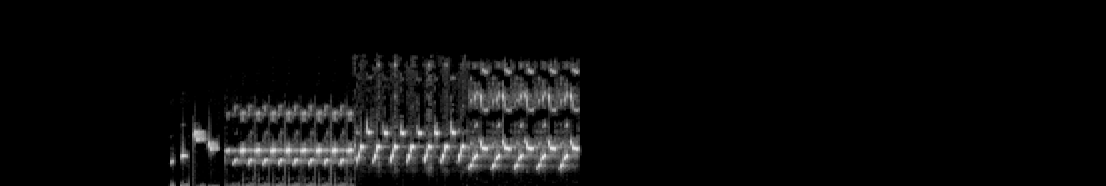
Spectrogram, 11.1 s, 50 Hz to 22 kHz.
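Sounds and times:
goldfinch singing: 0:01.7 - 0:05.8.

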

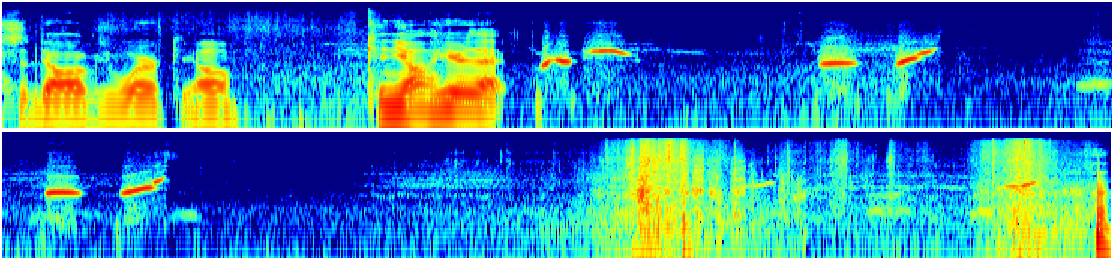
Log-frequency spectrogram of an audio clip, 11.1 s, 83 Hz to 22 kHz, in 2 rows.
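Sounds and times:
quail whistled call: 0:02.6 - 0:03.3, 0:04.0 - 0:04.8.

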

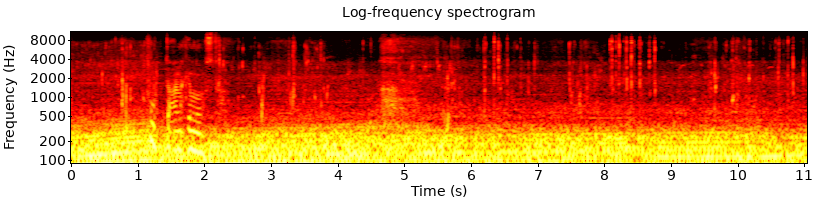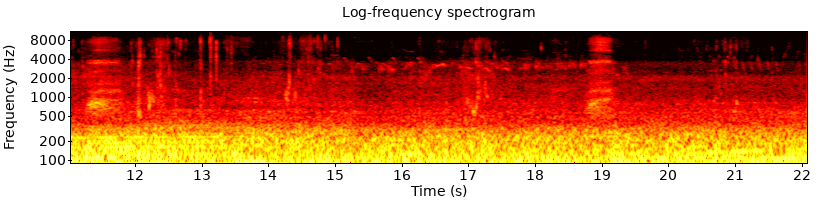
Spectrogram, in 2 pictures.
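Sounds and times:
water splashing on hull: 0:00.0 - 0:22.0
wind rumble on microphone: 0:00.0 - 0:22.0
small clicks: 0:06.2 - 0:08.9.

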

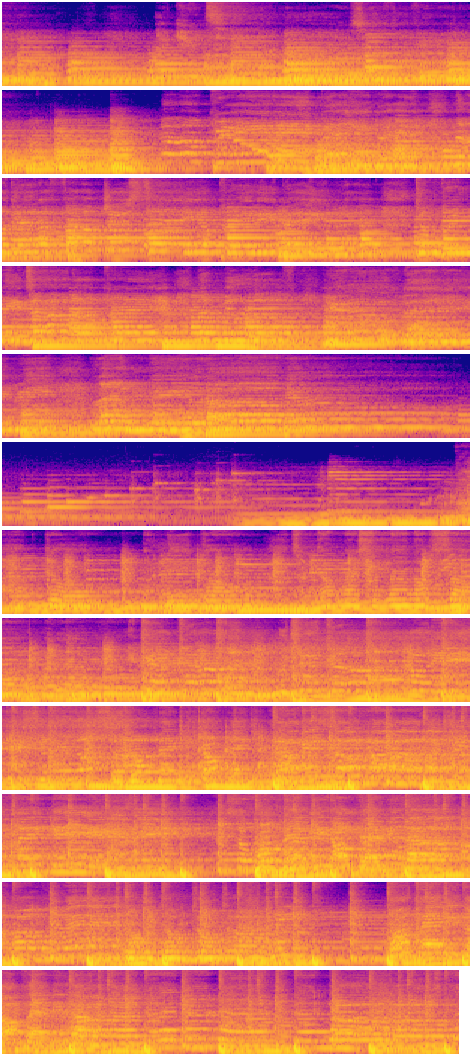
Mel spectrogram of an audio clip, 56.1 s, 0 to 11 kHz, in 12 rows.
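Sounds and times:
low bass line: 0:00.0 - 0:06.2, 0:07.4 - 0:09.7, 0:25.7 - 0:56.0
instrumental backing music: 0:00.0 - 0:56.0
stage piano sustained chords: 0:00.0 - 0:56.0
man singing into a microphone: 0:01.5 - 0:04.9, 0:06.1 - 0:23.6, 0:27.9 - 0:56.0.

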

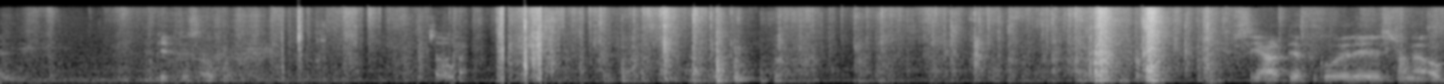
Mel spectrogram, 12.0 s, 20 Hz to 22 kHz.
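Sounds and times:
cardboard rustling: 0:01.6 - 0:12.0
scissors cutting packing tape: 0:04.1 - 0:10.2
tape ripping: 0:04.1 - 0:10.9.

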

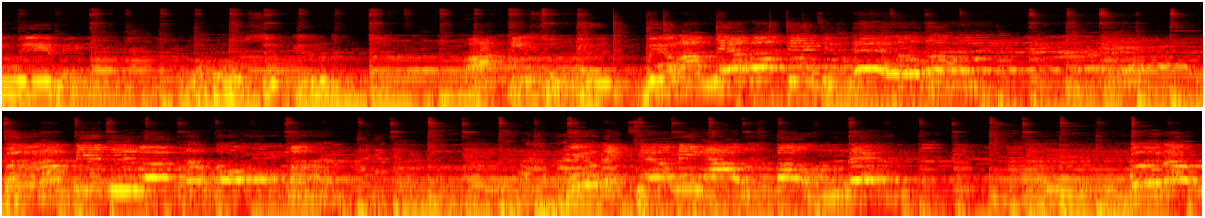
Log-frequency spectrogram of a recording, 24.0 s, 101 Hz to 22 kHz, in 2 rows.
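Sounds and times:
man singing into microphone: 0:00.0 - 0:16.1, 0:17.2 - 0:21.9, 0:23.2 - 0:24.0
bass line: 0:00.0 - 0:24.0
drum beat: 0:04.4 - 0:24.0.

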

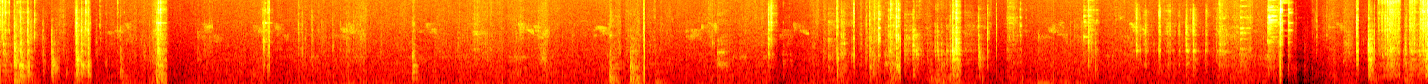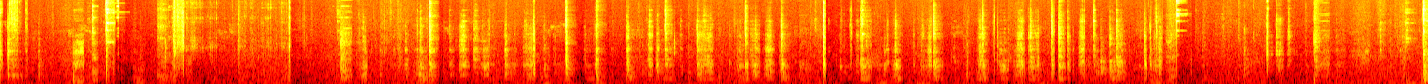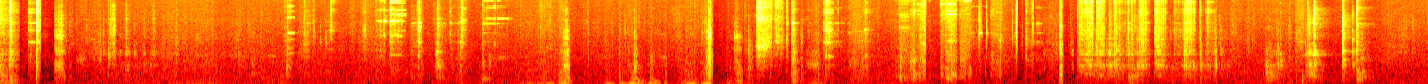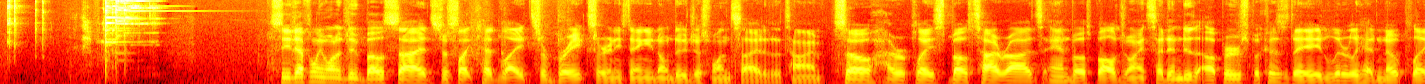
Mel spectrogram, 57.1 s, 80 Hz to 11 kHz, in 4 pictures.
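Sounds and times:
metal tools clinking and clattering: 0:10.8 - 0:13.0, 0:15.2 - 0:16.4, 0:31.4 - 0:33.7, 0:42.9 - 0:45.0.

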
